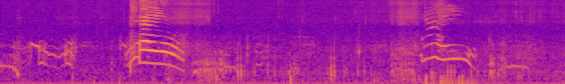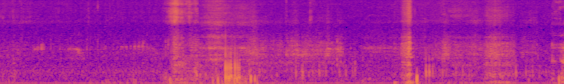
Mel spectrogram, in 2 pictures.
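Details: Kittens indoors, woken from sleep: two high, sharply falling meows about three seconds apart, then softer rustling and small clicks in a quiet room.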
